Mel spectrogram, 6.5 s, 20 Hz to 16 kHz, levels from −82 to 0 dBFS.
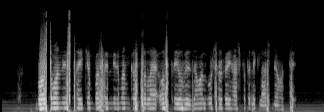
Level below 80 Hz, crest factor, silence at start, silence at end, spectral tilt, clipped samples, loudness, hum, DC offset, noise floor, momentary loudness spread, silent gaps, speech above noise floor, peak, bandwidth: -44 dBFS; 22 dB; 0.6 s; 0.6 s; -7 dB/octave; under 0.1%; -24 LUFS; none; under 0.1%; -52 dBFS; 16 LU; none; 29 dB; -2 dBFS; 11.5 kHz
